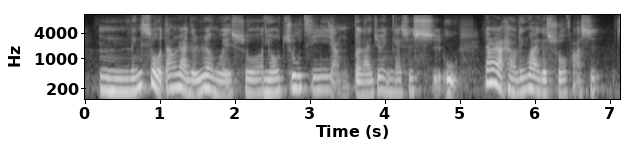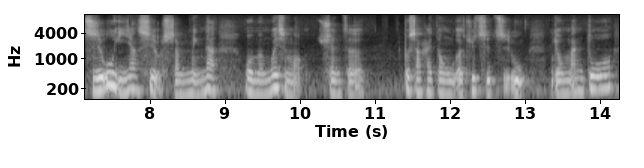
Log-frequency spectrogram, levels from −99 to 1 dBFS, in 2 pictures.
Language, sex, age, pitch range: Chinese, female, 20-39, 165-215 Hz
